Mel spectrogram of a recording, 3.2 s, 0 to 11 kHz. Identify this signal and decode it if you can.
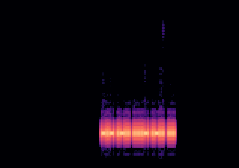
Morse code, heard as a keyed tone, about 61 wpm, 700 Hz. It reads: KL4LS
